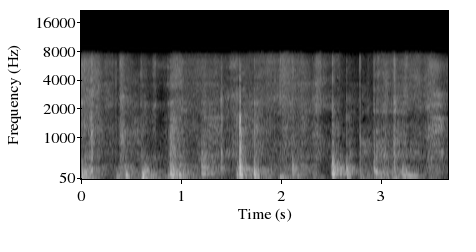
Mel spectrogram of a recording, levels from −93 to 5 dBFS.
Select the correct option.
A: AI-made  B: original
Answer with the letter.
A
